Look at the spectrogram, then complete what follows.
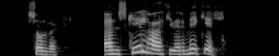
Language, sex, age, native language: Icelandic, female, 40-49, Icelandic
